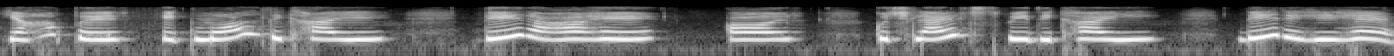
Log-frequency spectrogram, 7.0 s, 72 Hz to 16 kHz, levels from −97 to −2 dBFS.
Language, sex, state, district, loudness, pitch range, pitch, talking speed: Hindi, female, Himachal Pradesh, Shimla, -12 LUFS, 360-385 Hz, 370 Hz, 135 wpm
